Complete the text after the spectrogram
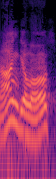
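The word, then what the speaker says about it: angelos (ἄγγελος): And angelos, by the way, double gammas in the Greek language simply indicate a diphthong, and the diphthong is pronounced NG. We transliterate it A-N-G-E-L.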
